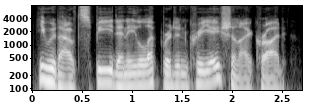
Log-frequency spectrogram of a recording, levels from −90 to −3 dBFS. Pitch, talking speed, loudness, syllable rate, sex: 110 Hz, 200 wpm, -16 LUFS, 5.3 syllables/s, male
